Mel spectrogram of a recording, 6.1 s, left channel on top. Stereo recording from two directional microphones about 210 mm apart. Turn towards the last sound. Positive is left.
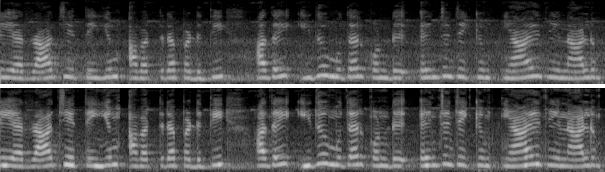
turn(degrees=-45)  # may be behind; listen again after turning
